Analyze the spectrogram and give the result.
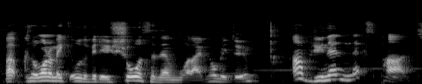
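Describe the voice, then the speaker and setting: A man's voice: a little high, very animated, quick pace, highs cut off. A man giving casual let's-play commentary as the host of a gaming video.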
